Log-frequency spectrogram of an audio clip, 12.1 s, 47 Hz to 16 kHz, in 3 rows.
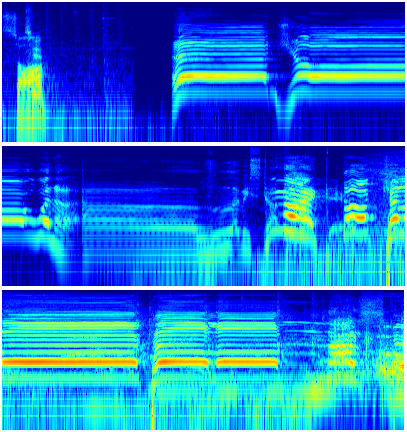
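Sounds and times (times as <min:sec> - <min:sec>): man's long held announcer call: 0:01.7 - 0:04.6, 0:07.4 - 0:12.0.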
